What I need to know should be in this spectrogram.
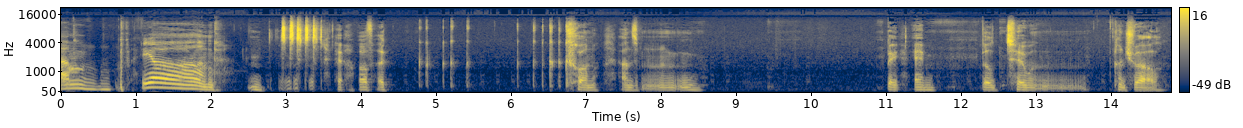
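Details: Severe lifelong stammer in an adult student on the McGuire stammering course; stuttering.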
